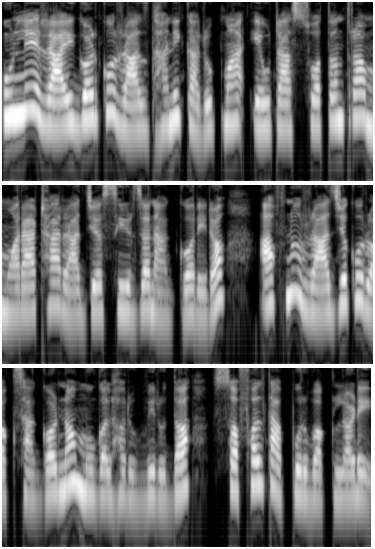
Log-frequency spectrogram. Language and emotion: Nepali, neutral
